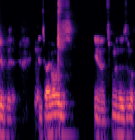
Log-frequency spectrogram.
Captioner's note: loud clap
